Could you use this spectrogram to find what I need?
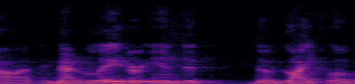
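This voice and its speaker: The man's intonation stays fairly even, and audible room echo surrounds his voice. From Louisiana. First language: Louisiana French Creole. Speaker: community elder interviewee. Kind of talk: interview testimony. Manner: halting with many fillers.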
